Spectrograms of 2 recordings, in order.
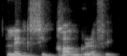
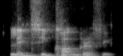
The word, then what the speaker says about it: lexicography: have tried out your pronunciation listen to the pronunciation of this word it is lexicography lexicography lexicography lexicography now let us look at the let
